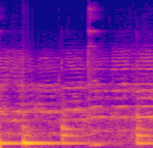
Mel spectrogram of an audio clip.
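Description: Marawis ensemble playing: deep booming strikes on a large frame drum, about two a second, each ringing and dying away, under a group of voices singing a devotional melody together.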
